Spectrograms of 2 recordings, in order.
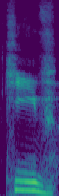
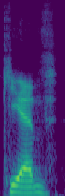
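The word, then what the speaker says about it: Kyiv: He attacked Keev again, which is just Kiev, but it's how they say it when it's pronounced in Ukrainian.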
